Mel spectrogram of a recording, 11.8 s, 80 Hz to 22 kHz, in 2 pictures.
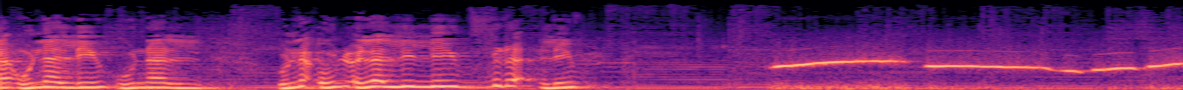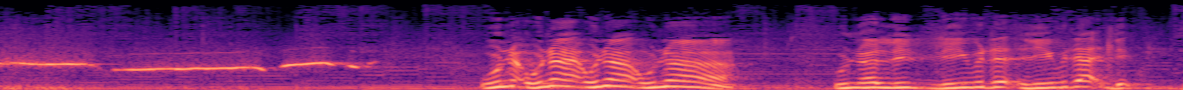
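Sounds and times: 
speech: 0.0 - 3.1, 8.3 - 11.8
person whistling a wavering tune: 3.8 - 7.9.

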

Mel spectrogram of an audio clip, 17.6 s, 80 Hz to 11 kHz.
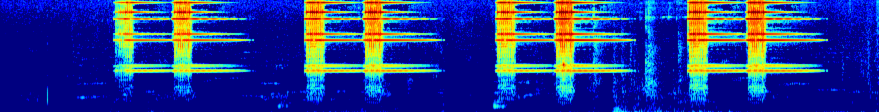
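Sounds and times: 
telephone ringing in a London phone booth: 2.3 - 5.0, 6.1 - 8.9, 9.9 - 12.8, 13.7 - 16.6.

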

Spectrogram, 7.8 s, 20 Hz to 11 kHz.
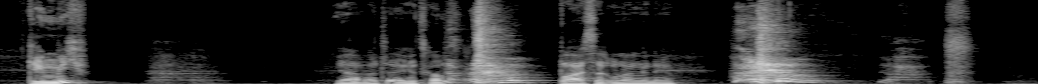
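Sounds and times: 
speech: 0.2 - 0.7, 2.5 - 5.8
person sneezing: 3.3 - 4.1, 5.5 - 6.3.

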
